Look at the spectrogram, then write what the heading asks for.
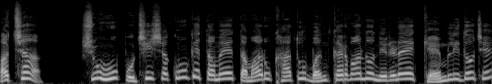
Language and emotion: Gujarati, surprised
